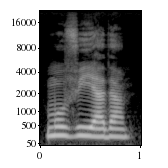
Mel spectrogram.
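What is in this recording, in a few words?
"moviat" Sardinian, female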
